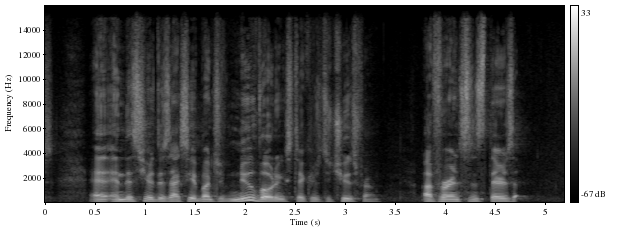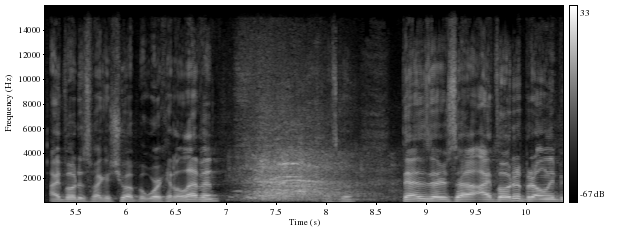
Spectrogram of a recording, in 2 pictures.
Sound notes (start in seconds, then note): 7.0 laughter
